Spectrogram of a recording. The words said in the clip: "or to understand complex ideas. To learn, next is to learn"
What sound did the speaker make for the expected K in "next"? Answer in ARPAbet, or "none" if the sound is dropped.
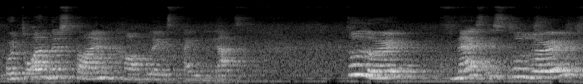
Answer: none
